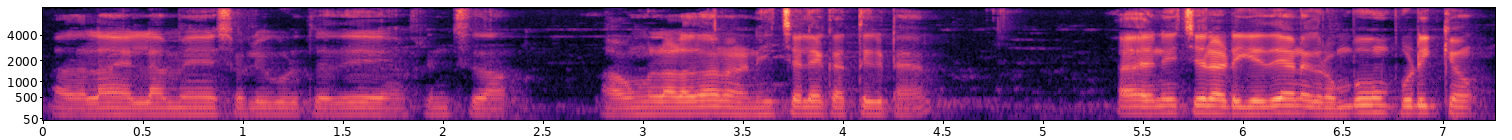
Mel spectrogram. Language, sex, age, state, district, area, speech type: Tamil, male, 18-30, Tamil Nadu, Nagapattinam, rural, spontaneous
